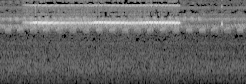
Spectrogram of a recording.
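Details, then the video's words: Insect sound from a nature recording: a loud, sustained high trill of about three seconds that swells twice, then drops back to soft pulsed chirping with one sharp click. "the sound of insects"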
